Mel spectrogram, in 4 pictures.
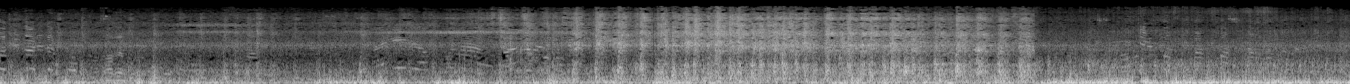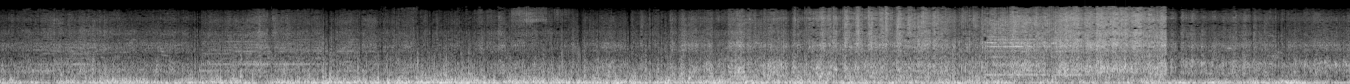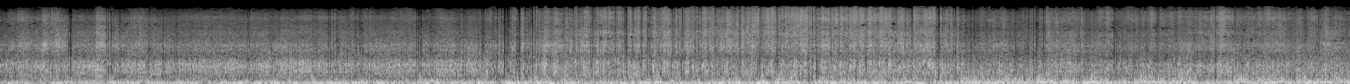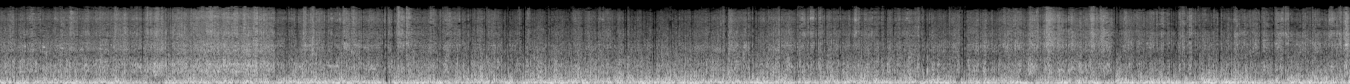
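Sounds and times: train wheels rumbling on rails: 0.0 - 54.0.

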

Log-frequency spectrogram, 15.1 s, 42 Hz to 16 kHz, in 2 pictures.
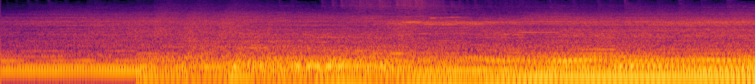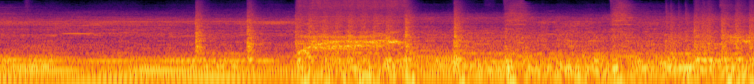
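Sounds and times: electric guitar low drone: 0.0 - 15.0.

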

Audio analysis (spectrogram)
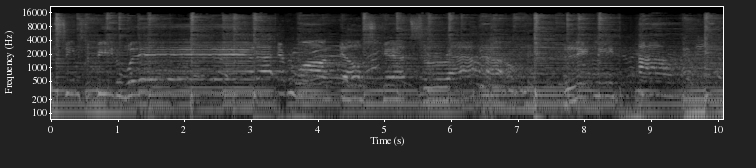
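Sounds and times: acoustic guitar strumming: 0.0 - 10.0
man singing: 0.0 - 10.0.

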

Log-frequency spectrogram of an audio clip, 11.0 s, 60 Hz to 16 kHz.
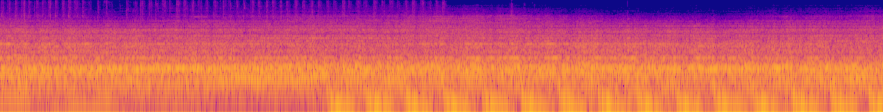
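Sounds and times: ambient guitar drone music: 0.0 - 11.0
low pulsing electronic beat: 0.0 - 11.0.

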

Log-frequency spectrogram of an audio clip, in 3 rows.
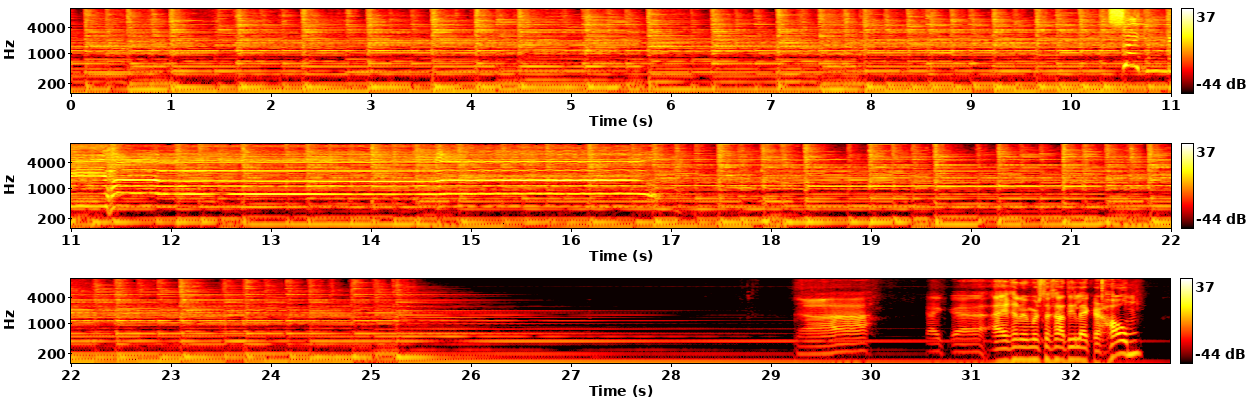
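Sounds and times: acoustic guitars strumming: 0.0 - 32.9
singer holding long note: 10.3 - 17.3, 29.2 - 30.1
man speaking: 29.2 - 32.8.

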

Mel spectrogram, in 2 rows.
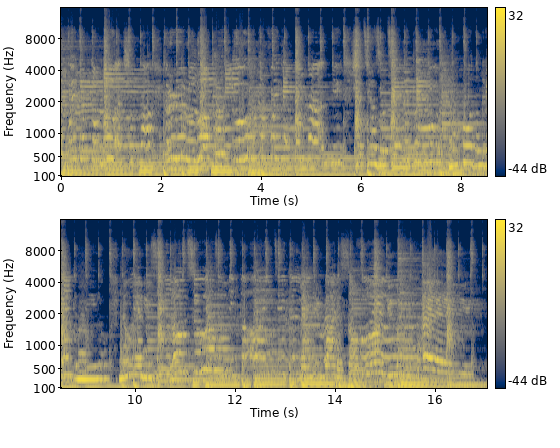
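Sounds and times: woman singing: 0.0 - 16.8
drums: 0.0 - 17.0
electric bass: 0.0 - 17.0
electric guitar: 0.0 - 17.0
keyboard: 0.0 - 17.0
man singing: 13.9 - 17.0.

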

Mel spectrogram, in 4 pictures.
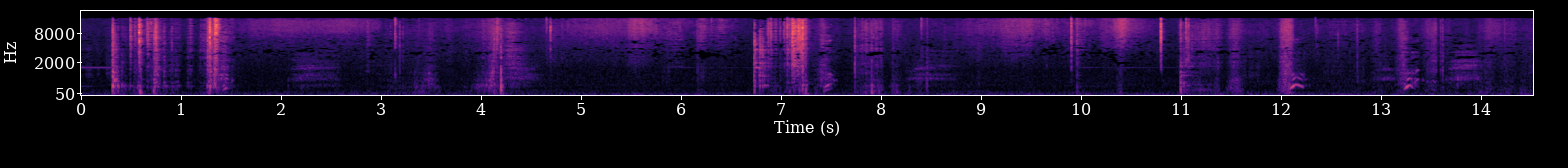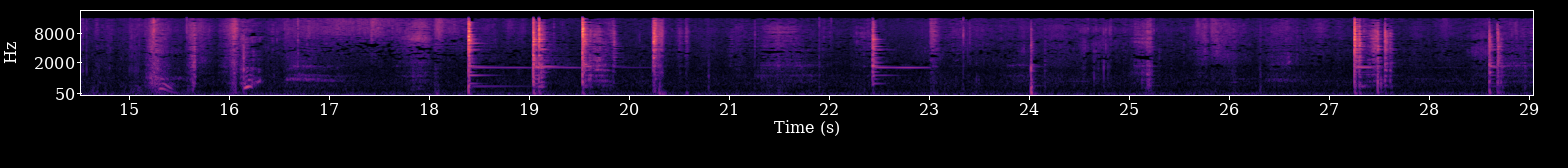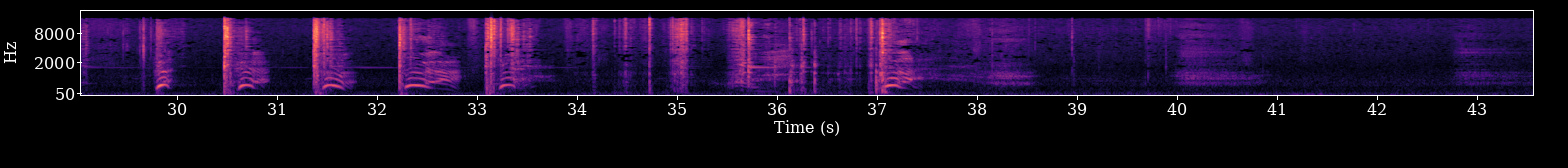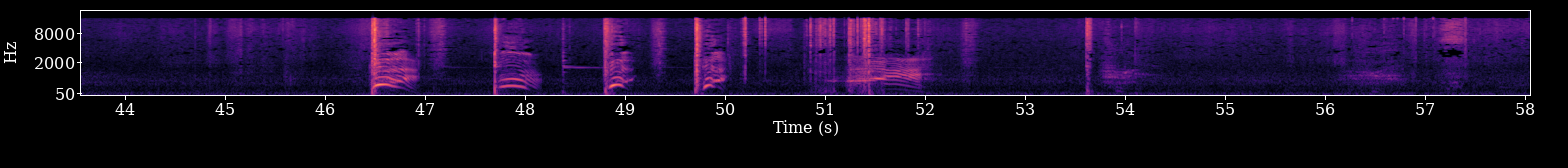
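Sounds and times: spade clanking and scraping on metal: 0.0 - 1.6, 5.9 - 8.2, 18.4 - 20.7, 22.3 - 23.3, 27.2 - 27.8, 28.5 - 37.4, 46.5 - 51.6.

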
